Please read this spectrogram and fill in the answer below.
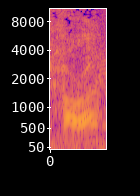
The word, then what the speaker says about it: Hara: Tad Hara. – How do you spell that, Tad? – T-A-D-H-A-R-A.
